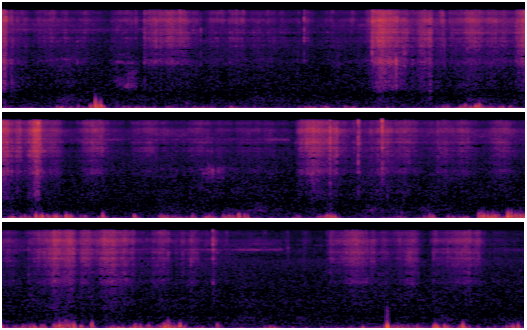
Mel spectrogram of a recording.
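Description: Hands rustle dry wheat stalks.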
